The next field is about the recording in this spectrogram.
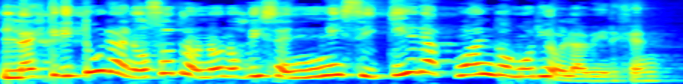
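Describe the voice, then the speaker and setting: Woman preacher, high, lively delivery, emphatic, puts questions to the room. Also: normal speed. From Argentina. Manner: questions the audience directly, emphatic. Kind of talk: sermon to a women's gathering.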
